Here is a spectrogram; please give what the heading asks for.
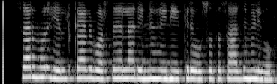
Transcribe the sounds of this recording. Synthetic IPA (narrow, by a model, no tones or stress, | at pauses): saɾmoɾeɦelt̪ʰkaɾɖbɔɾsɔɦelaɾinjɔɦojneːt̪ʰiɾeosod̪ɔsaɦad͡ʒɔmiɭibɔ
